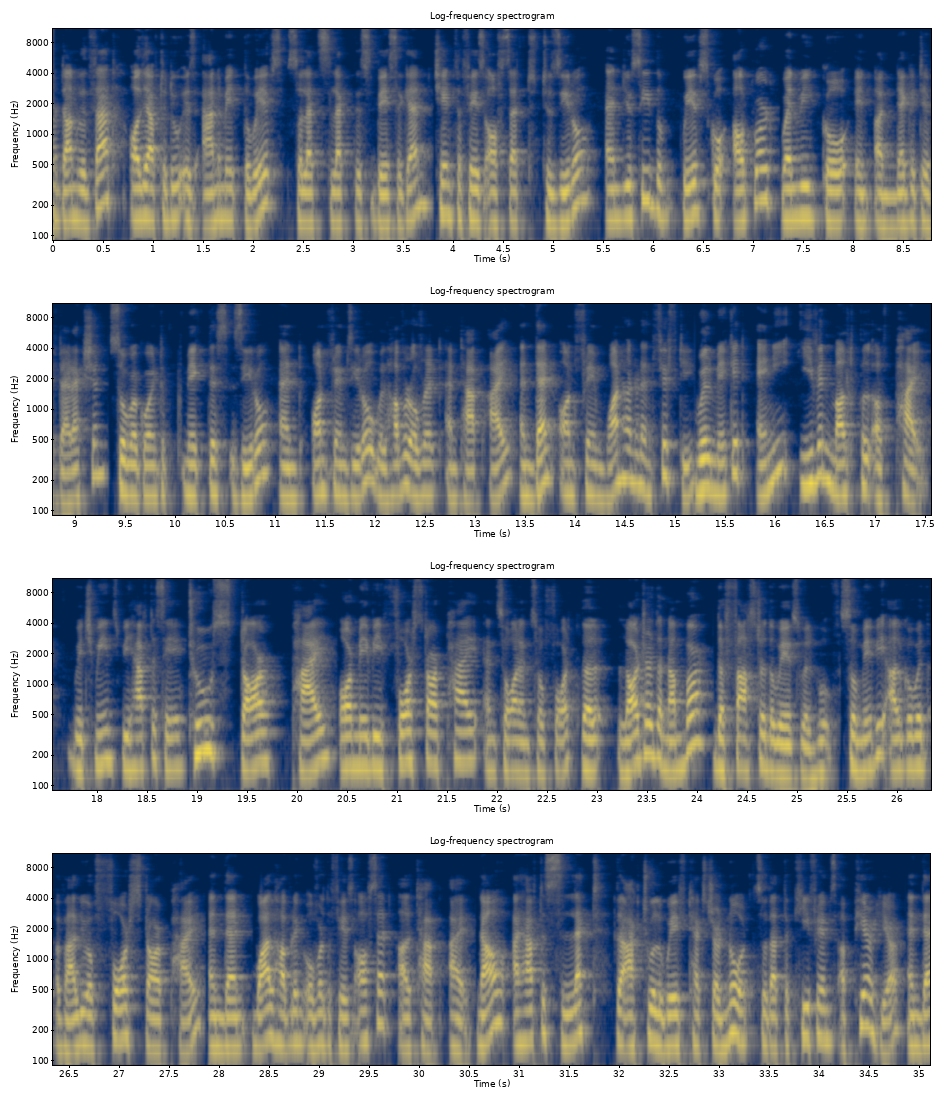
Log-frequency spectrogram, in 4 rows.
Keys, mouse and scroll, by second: 1.2 click, 3.7-4.9 drag, 7.1-10.4 drag, 12.9 i, 14.3 click, 17.6-27.8 drag, 21.0 Left, 21.1 Left, 30.2 i, 31.1 click, 31.9 middle click, 33.1 middle click.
